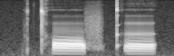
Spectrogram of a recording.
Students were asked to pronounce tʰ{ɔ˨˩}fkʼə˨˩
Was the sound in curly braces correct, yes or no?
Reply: yes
